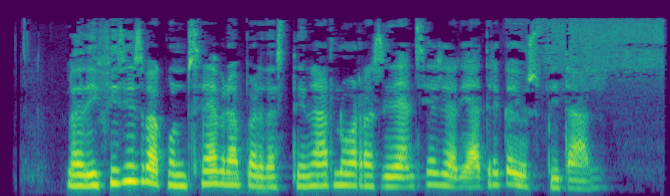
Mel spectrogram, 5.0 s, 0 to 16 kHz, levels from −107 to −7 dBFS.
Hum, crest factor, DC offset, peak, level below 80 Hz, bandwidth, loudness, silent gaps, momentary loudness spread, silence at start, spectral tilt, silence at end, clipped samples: none; 18 dB; under 0.1%; -4 dBFS; -76 dBFS; 11.5 kHz; -21 LUFS; none; 10 LU; 0.5 s; -5 dB/octave; 0.05 s; under 0.1%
